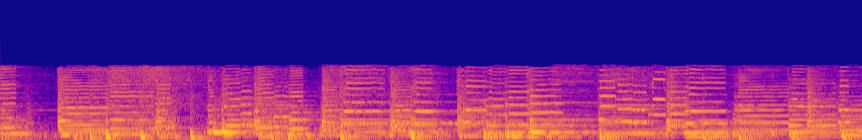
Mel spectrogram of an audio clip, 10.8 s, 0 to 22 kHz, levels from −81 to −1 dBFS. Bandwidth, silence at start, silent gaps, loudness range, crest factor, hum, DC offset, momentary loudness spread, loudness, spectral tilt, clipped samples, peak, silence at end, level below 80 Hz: 4 kHz; 0 s; none; 1 LU; 16 dB; none; under 0.1%; 7 LU; -19 LUFS; -6 dB/octave; under 0.1%; -2 dBFS; 0 s; -26 dBFS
